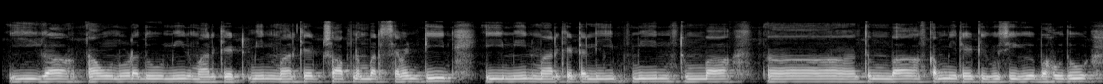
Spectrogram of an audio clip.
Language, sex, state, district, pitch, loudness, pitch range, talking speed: Kannada, male, Karnataka, Dakshina Kannada, 130 Hz, -16 LUFS, 130-135 Hz, 115 wpm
